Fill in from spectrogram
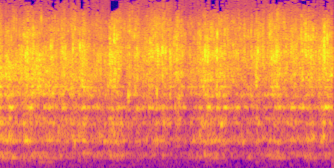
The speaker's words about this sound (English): Because I keep flushing and it just keeps doing the thing. It keeps going all over the floor.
